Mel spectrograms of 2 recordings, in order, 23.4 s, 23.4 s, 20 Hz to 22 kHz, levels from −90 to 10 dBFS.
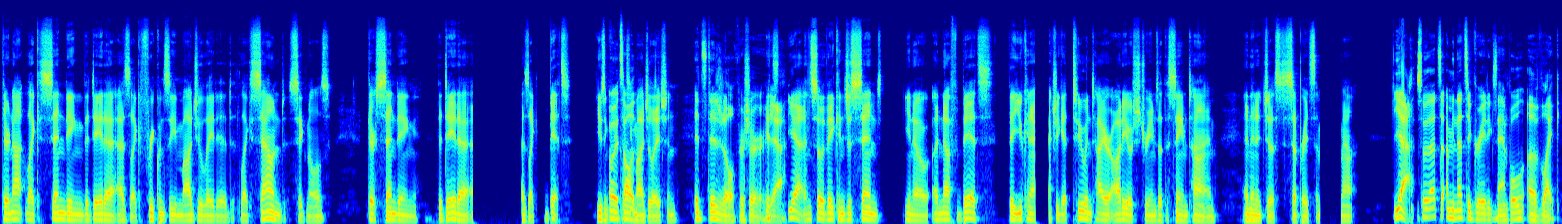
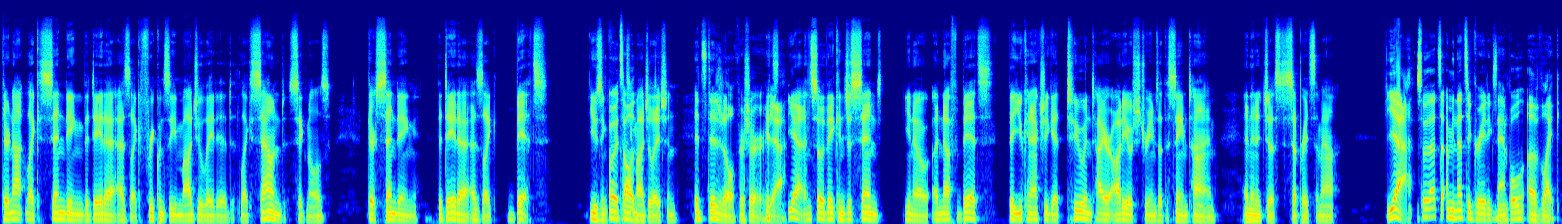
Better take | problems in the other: second | audio freezing; at 7 s for 0.5 s, at 16 s and at 20 s

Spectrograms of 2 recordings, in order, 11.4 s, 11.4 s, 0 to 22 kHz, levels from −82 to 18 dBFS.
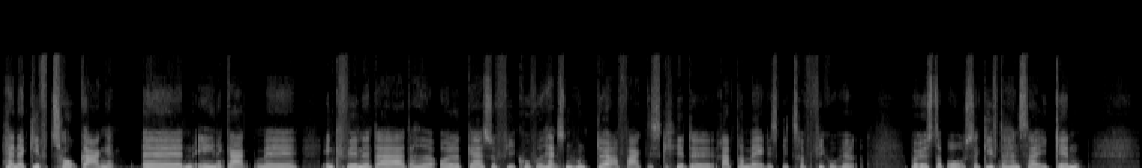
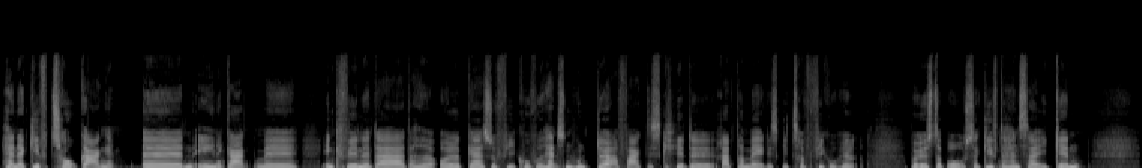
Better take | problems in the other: second | garbled, watery; slightly; nothing above 14.5 kHz

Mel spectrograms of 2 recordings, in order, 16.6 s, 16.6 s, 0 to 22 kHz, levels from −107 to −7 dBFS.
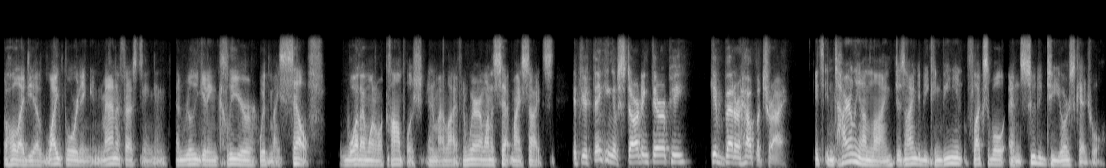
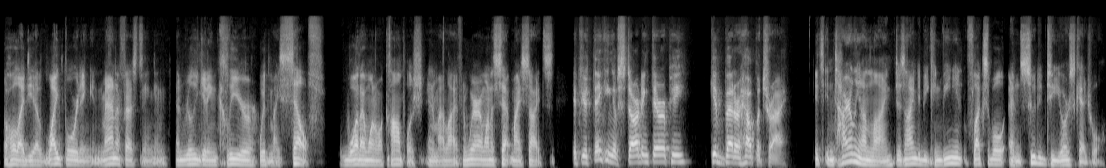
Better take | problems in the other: second | garbled, watery; badly; nothing above 8 kHz; slightly in the second

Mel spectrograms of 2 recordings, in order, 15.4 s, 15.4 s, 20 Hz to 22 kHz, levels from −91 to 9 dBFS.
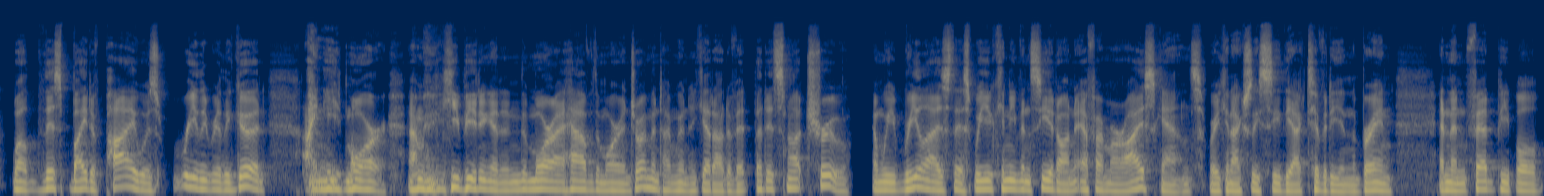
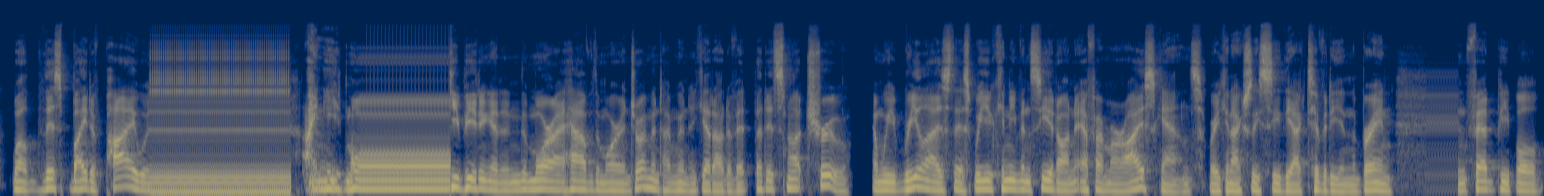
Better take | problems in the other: first | audio freezing; at 1.5 s for 1.5 s, at 3.5 s for 1 s and at 14 s

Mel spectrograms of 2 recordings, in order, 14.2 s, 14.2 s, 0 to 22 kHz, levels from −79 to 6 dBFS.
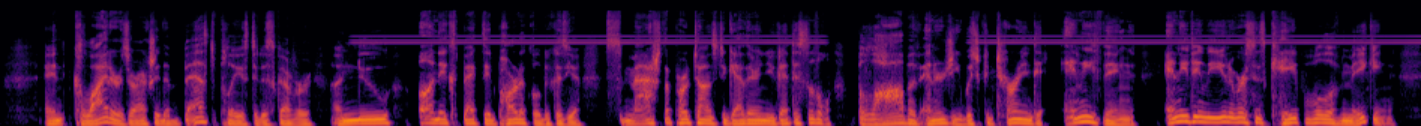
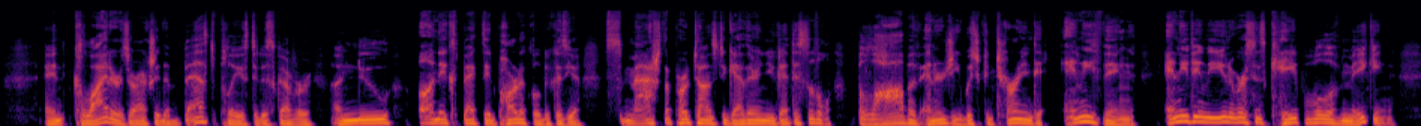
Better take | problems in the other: second | high-pitched whine; noticeable; from 3.5 to 8.5 s and from 9.5 s on; 5.5 kHz, 15 dB below the speech

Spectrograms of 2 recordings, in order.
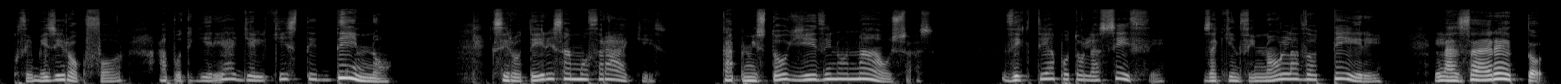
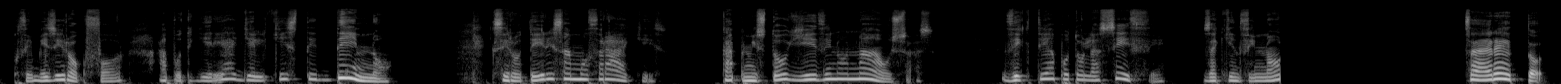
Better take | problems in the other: first | audio cutting out; at 13 s for 2 s

